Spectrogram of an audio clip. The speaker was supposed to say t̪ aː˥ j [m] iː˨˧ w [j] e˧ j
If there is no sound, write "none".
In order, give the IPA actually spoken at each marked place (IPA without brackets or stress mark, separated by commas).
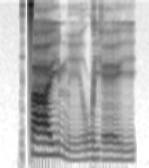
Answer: m, j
